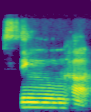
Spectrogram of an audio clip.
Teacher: It's not N. It should not turn into N. It should stay up as a nasal sound. Singha, not Sinha. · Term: anusvara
